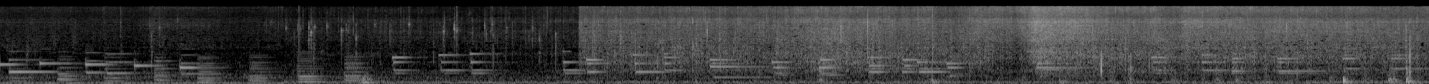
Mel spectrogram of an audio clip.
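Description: White kimchi (a quarter head of baek-kimchi) frying in perilla oil in a nonstick pan, turned with tongs; the sizzle jumps up loud and steady about six seconds in. Light background music with soft mallet-like notes runs underneath, most audible before the sizzle rises.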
